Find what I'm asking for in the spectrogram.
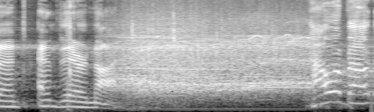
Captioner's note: crowd cheering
